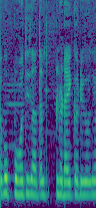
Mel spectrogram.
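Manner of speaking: plain reading voice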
